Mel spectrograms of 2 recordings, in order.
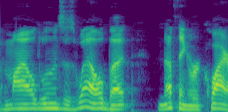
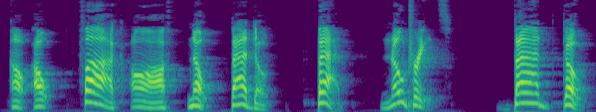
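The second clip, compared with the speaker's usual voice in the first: scolding a goat; 6 semitones higher than usual. Acted. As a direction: shoo the goat off, high and sharp.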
